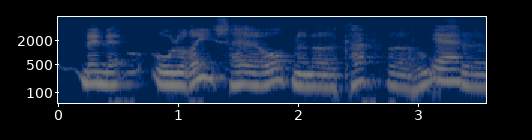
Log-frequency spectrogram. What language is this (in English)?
Danish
